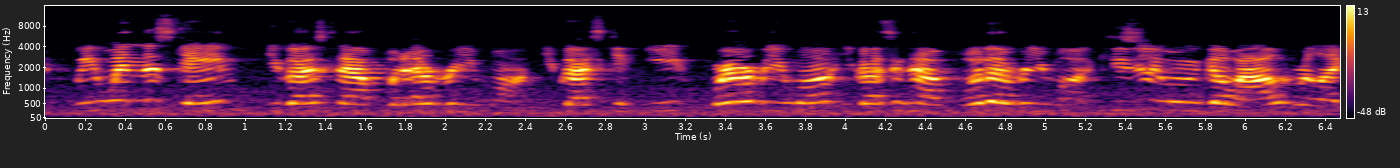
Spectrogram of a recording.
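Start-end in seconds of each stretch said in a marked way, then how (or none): none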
